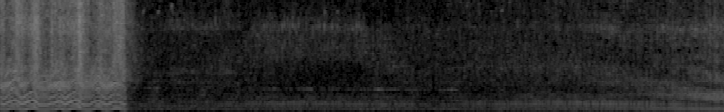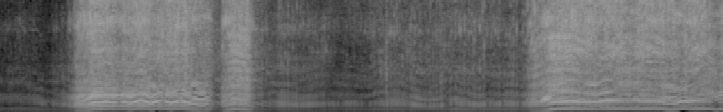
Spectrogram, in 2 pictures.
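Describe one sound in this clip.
A string trimmer engine whines and revs up and down, coming closer.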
